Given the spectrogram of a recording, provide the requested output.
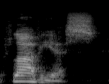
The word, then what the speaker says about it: Flavius: the father right i'm flavius right remember it's the w sound right the v in latin is not va it is what right they said what right so just to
